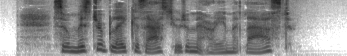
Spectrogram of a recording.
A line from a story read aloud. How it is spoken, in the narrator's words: said Anne calmly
